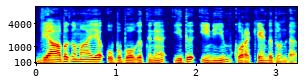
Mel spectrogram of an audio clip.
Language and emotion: Malayalam, neutral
